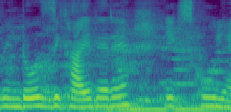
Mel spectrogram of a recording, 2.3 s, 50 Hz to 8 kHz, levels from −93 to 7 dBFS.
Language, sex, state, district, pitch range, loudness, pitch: Hindi, female, Andhra Pradesh, Chittoor, 130-215 Hz, -15 LUFS, 195 Hz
